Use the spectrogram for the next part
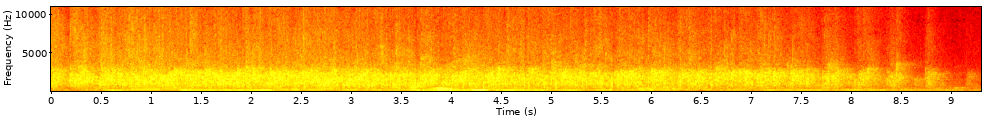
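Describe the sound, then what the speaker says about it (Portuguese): A church congregation applauds during a worship service: sustained, loud crowd clapping throughout, over a steady low tone, tapering slightly at the end. "Você pode aplaudir ao Senhor?"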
